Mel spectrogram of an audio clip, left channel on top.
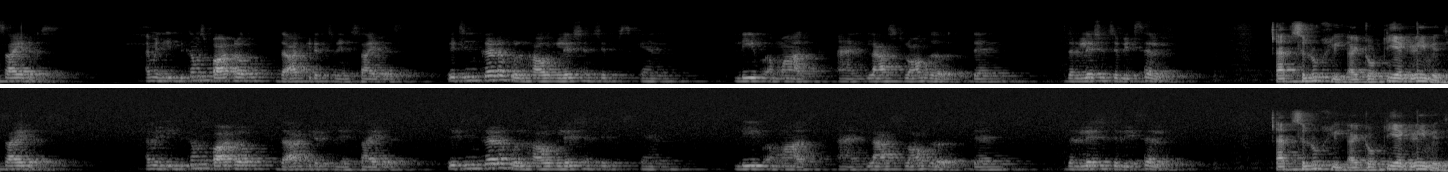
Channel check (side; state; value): right; noise; hiss, 12 dB below the sound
